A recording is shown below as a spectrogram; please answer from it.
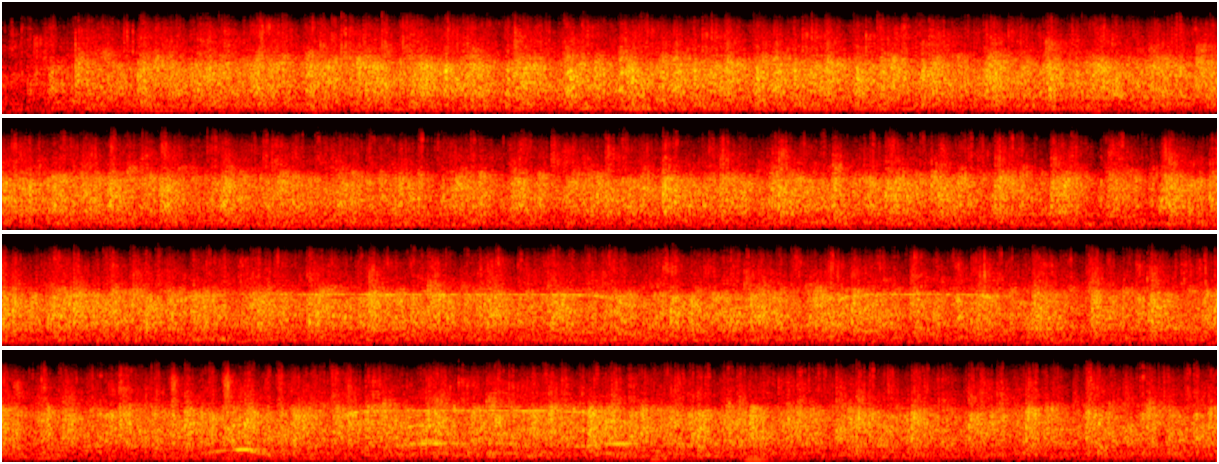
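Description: An audience applauding steadily and at length, with a few voices calling out in the second half.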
